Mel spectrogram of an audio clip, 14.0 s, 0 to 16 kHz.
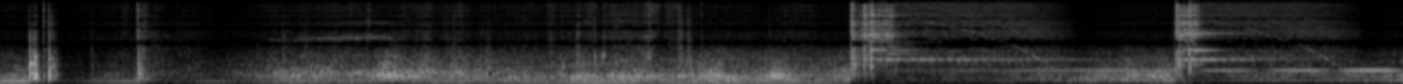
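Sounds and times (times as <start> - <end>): steady low hum: 0.0 - 14.0
ringing metallic clangs: 8.5 - 10.0, 11.7 - 14.0.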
